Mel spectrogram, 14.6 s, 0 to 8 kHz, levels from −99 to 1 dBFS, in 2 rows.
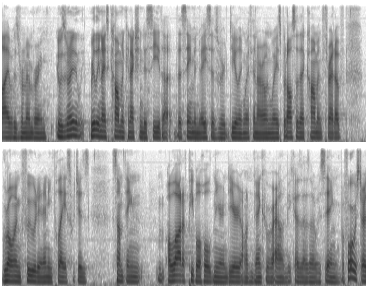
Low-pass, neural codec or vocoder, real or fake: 7.2 kHz; none; real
